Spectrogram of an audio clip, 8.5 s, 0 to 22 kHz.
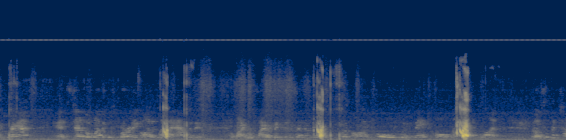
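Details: One-day-old baby girl with a hiccup episode lasting about 6 minutes: three sharp, abrupt hiccups about every two seconds, an adult talking softly between them; ordinary infant hiccups.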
